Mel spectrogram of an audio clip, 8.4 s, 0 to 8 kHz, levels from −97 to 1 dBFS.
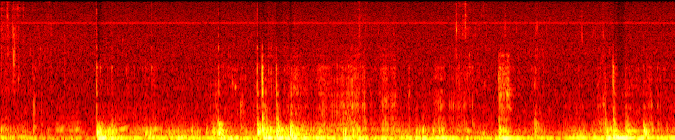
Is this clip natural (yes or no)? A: yes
